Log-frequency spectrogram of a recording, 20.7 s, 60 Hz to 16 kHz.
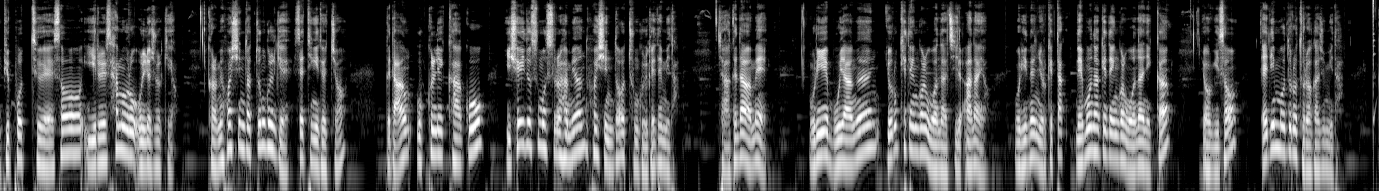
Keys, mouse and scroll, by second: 1.2 click, 1.9 click, 2.6-2.9 middle drag, 3.8-4.7 middle drag, 5.0 scroll up 1, 5.2 middle click, 6.2-8.2 right drag, 8.3-8.7 middle drag, 9.4 scroll down 1, 9.5-10.5 middle drag, 10.5 scroll down 2, 11.4 scroll down 2, 11.5 middle drag, 14.6 middle click, 14.9-17.6 scroll down 2, 17.6 middle drag, 18.3 scroll up 1, 19.0 Tab, 20.1 shift+middle click, 20.5 middle click.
